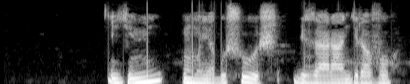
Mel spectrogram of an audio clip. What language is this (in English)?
Kinyarwanda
